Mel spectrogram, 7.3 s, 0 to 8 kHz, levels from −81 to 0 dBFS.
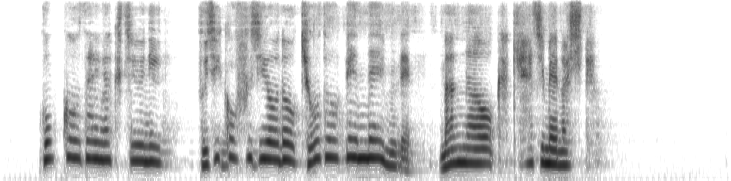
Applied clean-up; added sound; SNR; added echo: neural mask model DeepFilterNet 3.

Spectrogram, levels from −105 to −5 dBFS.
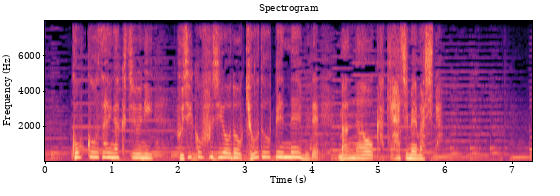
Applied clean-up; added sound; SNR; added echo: none; none; none; none.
